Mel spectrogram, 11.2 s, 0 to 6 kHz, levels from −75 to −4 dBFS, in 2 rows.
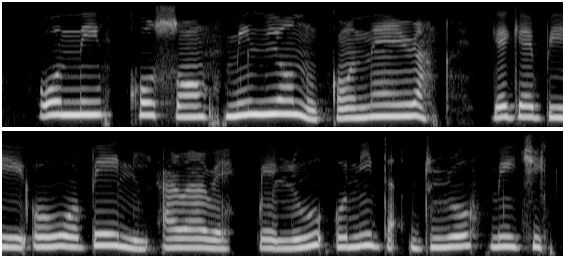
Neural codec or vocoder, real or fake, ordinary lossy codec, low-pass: none; real; AAC, 48 kbps; 5.4 kHz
